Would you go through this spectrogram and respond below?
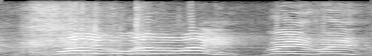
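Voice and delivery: loud, high urgent calls; excited urgent wait. Real, not acted. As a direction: stop everyone at once. Excitedly stopping the cake cutting.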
